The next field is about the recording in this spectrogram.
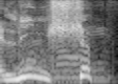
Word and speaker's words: Linköping: ci sta ascoltando da un luogo che ci scrive la pronuncia, è Linköping. Ping.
